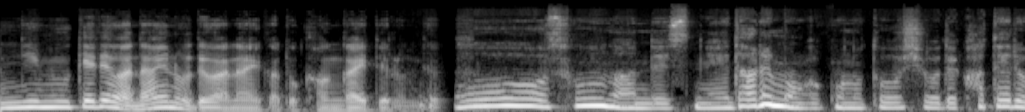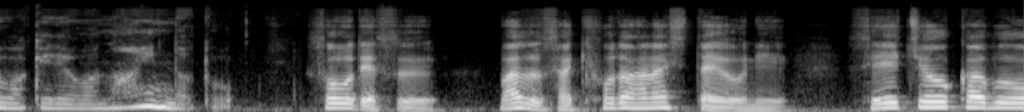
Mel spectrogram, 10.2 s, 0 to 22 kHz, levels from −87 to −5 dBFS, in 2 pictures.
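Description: At 2.17 to 2.29 s there is a short stall from a late packet. A packet arrived late, the jitter buffer ran dry, and the receiver held the last sound for about 98 ms before resuming exactly where it left off. The result is a drawn-out, faintly buzzy sustain. Unlike a loss, no audio is missing.

Just after that, at 2.35 to 2.38 s, comes a short concealed packet loss. About 40 ms of audio never reached the decoder. The receiver filled only a brief stretch with extrapolated sound and blended back in, trimming roughly 30 ms of delay. This is heard as a quick smear or wobble rather than a hold, because real audio has been skipped, not waited for.

From 2.81 to 3.13 s a jitter buffer slow-down stretches the speech to 89% speed. Repeated pitch periods add 43 ms to rebuild the buffer's reserve. Pitch stays put while sounds lengthen. This spreads over several hundred milliseconds, where a stall freezes a single sound.

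From 8.16 to 9.51 s a jitter buffer speed-up runs the speech at 107% speed. The receiver cuts short pitch-period pieces to shed about a tenth of a second of excess delay. It sounds slightly hurried at unchanged pitch, the mirror image of the earlier slow-down.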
